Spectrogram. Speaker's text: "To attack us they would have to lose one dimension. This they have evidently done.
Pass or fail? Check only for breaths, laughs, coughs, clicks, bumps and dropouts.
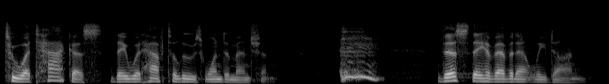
fail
